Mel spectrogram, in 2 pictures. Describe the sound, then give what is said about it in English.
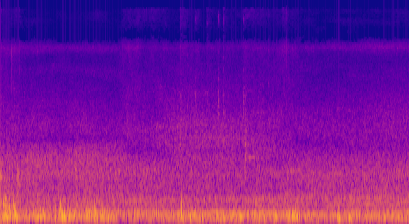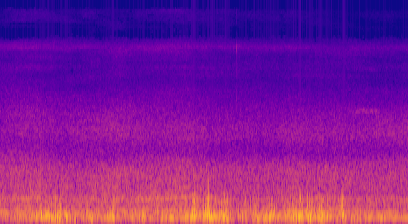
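A helicopter flying overhead near the Fontana Chamber of Commerce makes a deep, churning rumble that fills the whole recording, loud and steady with a slight swell toward the end, mixed with gusty wind noise and no voices. “Engaging in terrorism with that state that just flew over my head in a helicopter in directed light.”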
